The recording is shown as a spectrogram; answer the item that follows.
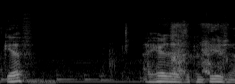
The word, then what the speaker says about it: Jif: It's Jif. Oh, The Jif. right answer is Jif. You sure it's not pronounced GIF?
